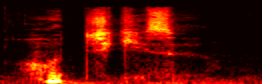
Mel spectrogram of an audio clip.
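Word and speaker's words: ホチキス: But it's hochikisu, hochikisu, hochikisu, which is how you say stapler in Japanese.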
